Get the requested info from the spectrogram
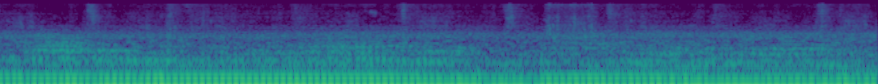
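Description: A steady low rumble of outdoor background noise, with faint footsteps on a dirt path.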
